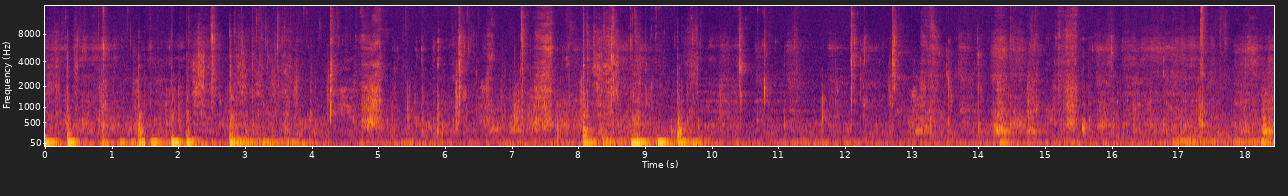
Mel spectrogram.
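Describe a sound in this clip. Fingers squish and mix food close to a microphone.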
